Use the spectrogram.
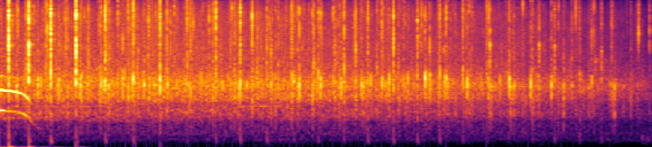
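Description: Steady applause from a large audience at a law school commencement ceremony, broad and sustained with crisp individual claps, slowly thinning toward the end with no talking over it.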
